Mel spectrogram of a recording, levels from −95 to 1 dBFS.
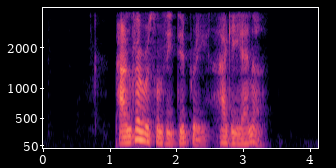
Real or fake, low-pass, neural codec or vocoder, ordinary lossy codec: real; 3.6 kHz; none; AAC, 24 kbps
